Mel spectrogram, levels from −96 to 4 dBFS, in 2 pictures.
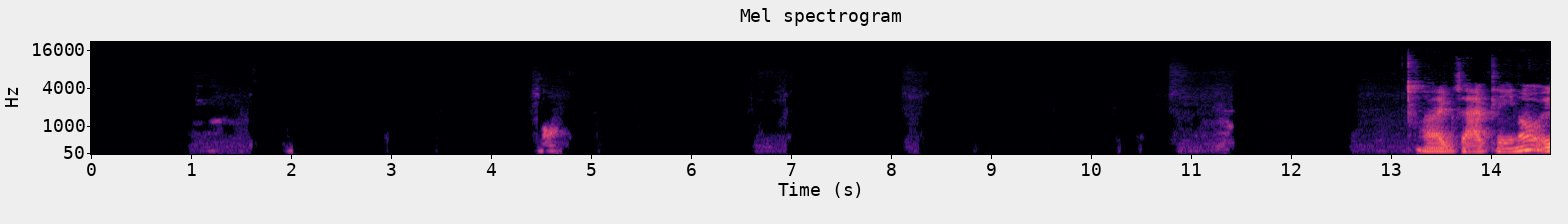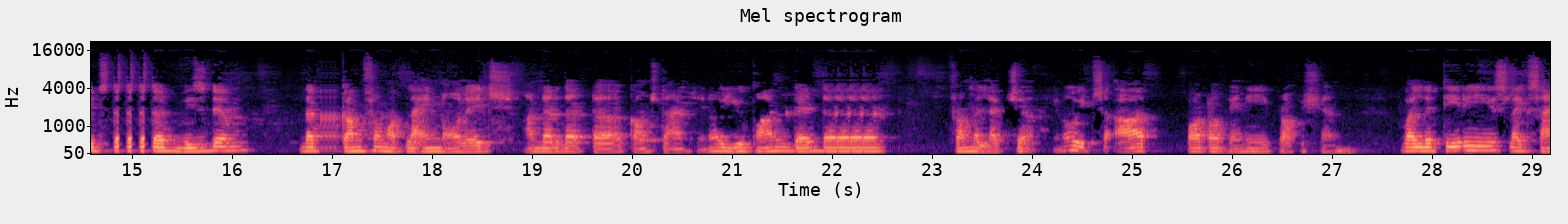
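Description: A stutter replays the same fragment three extra times at 14.85 s after "know it's", 16.92 s before "comes from applying knowledge" and 22.04 s after "know you can't get". These are repeated frames: a 128 ms block (43 ms at 16.92 s) recurs, lengthening the audio by up to 384 ms.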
